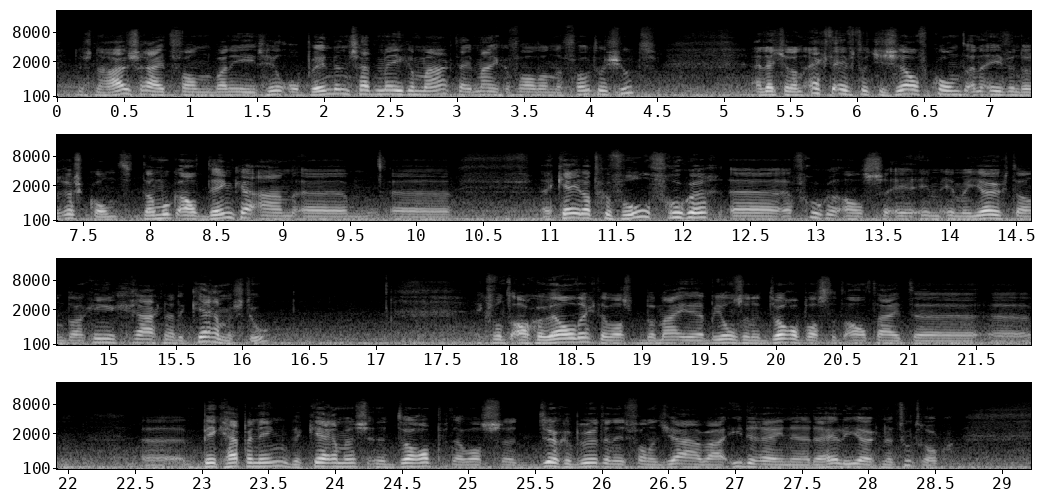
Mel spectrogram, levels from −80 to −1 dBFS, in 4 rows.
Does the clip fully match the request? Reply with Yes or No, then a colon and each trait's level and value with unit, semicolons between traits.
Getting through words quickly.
Yes: fast, 205 wpm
